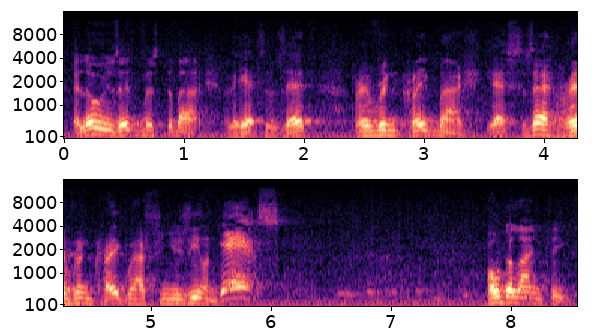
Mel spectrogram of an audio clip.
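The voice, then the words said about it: Sing-song African accent. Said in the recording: “there's this African singy-songy. I can't even try to do the accent for you.”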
